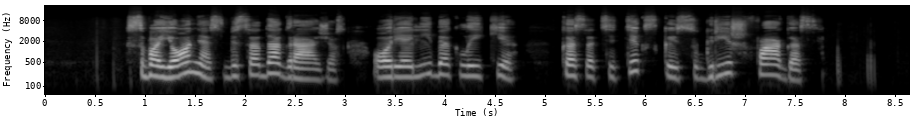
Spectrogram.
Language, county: Lithuanian, Kaunas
